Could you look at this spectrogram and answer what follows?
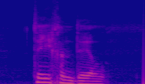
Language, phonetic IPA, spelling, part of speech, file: Dutch, [ˈteː.ɣə(n).deːl], tegendeel, noun, Nl-tegendeel.ogg
- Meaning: the contrary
